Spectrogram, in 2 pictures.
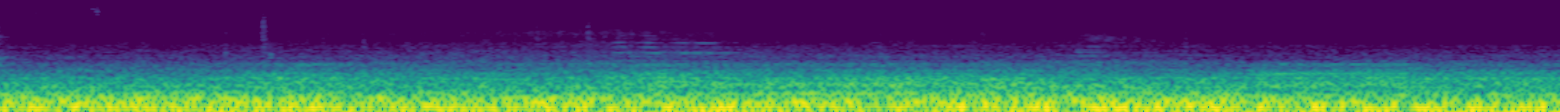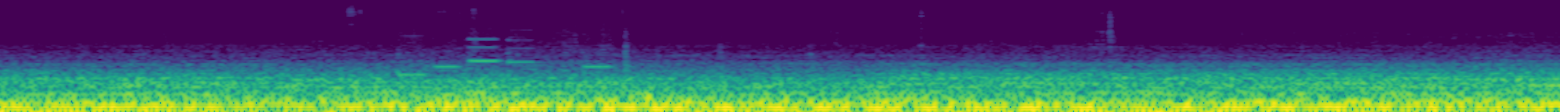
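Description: Car interior road noise: a steady low rumble of engine and tyres heard from inside the cabin of a moving ride-hail car.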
